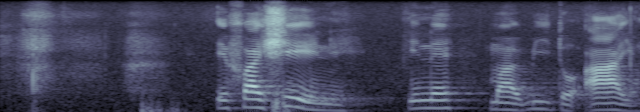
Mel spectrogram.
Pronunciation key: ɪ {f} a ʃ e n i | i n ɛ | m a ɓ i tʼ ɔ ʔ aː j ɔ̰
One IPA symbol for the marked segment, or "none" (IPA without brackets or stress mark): f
